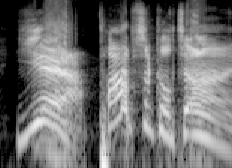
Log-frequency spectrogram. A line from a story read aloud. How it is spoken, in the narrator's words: I yelled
